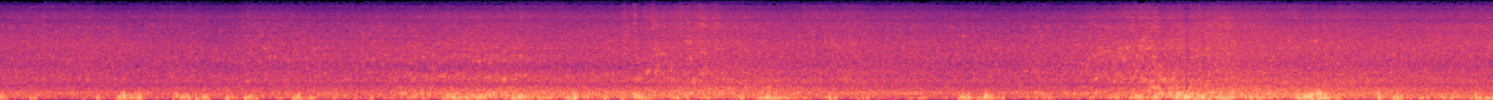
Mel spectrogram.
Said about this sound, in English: but I think I'm going to listen to the ocean waves a little longer and then go off in search of sandwich and juice.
